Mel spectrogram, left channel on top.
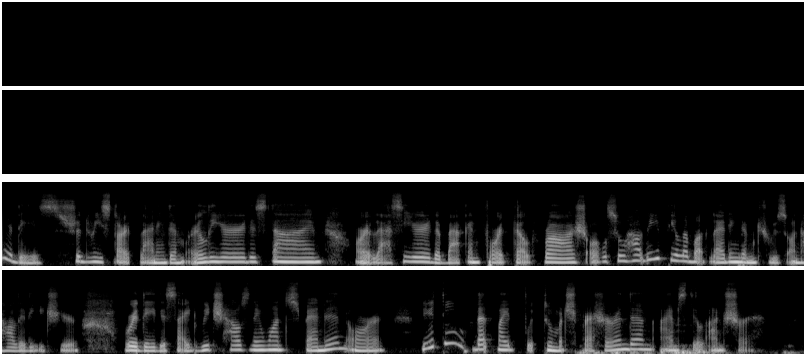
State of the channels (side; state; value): left; silent; digital silence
